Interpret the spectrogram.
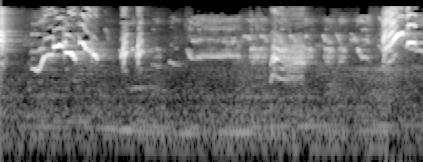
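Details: Oriental magpie-robin (kacer), worked up in the 'emosi' or 'kongslet' state in Indonesia, delivers looping whistles, a steady held tone and rasping noisy notes, ending in a sharp high burst.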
